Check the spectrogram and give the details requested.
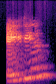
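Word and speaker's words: Aedion: Adian, that's how we pronounce it.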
